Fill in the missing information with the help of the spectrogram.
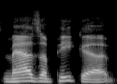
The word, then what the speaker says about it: Mazzapica: You pronounced it perfect. It's Mazzapica. But, you know, and interestingly enough, you pronounce it exactly the way you spell it.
